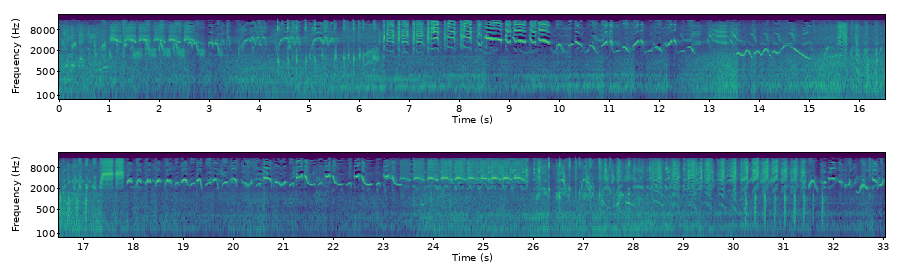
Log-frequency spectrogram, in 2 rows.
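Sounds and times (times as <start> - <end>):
songbird whistling song: 0.0 - 33.0.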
